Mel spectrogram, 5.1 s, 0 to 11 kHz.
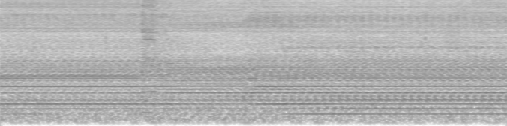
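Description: Zbrojovka BK-5 cylindrical grinding machine running, a steady hum with several held tones from its motors and hydraulic drive while the wheel head is moved hydraulically. The tone of the hum changes slightly about halfway through.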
